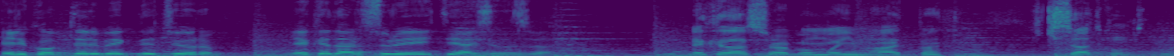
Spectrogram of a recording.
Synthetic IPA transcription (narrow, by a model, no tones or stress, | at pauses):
he̞lʲikʰo̞p̚t̪ʰe̞ɾibɛclʲe̞t̪ʰijo̞ɾumnɛkad̪aɾsyɾejaiçt̪ʰijaːd͡ʒɯmɯzva̰ɾ̥ | nekad̪aɾsɾbonmajɯmɦaːɛt̪̚bæn | icʰi̥saːt̪kʰo̰md̪u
